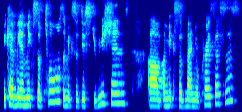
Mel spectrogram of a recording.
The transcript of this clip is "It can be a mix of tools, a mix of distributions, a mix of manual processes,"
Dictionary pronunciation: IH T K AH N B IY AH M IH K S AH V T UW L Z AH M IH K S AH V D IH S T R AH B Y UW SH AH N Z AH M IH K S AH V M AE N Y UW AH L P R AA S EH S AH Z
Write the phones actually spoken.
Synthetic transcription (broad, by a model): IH T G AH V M IY AH M IH K S AH V T UW L Z AH M IH K S AH V D IH S T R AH B Y UW SH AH N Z AH M IH K S AH V M AE N Y UW AH L P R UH S EH S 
